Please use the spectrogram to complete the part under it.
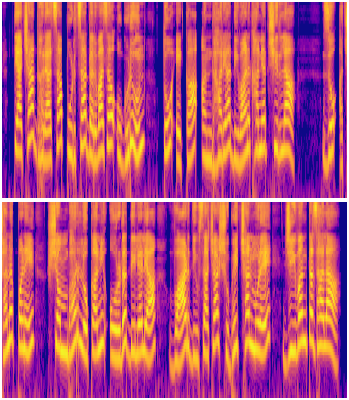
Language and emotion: Marathi, surprised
